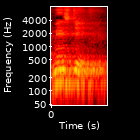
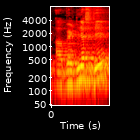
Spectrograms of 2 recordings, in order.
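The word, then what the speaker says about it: Wednesday: इसको क्या बोले तो हमलोग सब गलत बोलते हैं इसको बोलते वेडे बोलते इसको बोलते है वेनसडे वेडनेसडे नहीं बोलते तो आप ध्यान दीजिए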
